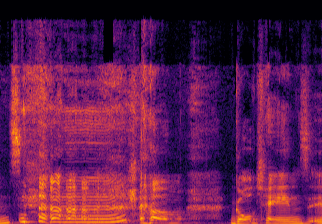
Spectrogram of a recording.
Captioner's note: laughter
